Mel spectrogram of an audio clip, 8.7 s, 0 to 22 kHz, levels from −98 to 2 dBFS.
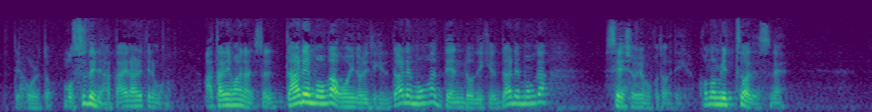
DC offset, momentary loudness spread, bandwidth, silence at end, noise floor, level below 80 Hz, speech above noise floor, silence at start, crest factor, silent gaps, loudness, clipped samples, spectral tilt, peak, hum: under 0.1%; 20 LU; 12 kHz; 0.9 s; -72 dBFS; -74 dBFS; 43 dB; 0.15 s; 22 dB; none; -29 LUFS; under 0.1%; -6 dB/octave; -8 dBFS; none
